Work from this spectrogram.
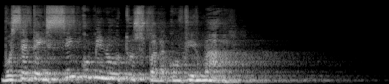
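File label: announcer female, pt br; tournaments lockin 5min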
